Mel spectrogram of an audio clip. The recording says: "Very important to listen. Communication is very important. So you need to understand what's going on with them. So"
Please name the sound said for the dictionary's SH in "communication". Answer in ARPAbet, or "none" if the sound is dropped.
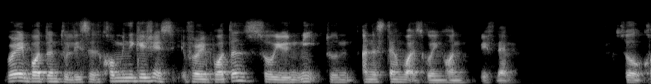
SH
